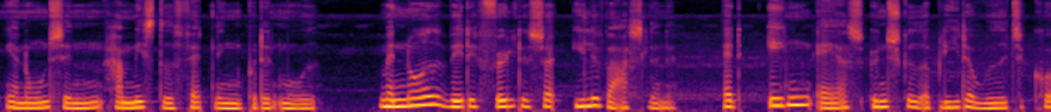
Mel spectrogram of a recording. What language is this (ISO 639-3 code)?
dan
